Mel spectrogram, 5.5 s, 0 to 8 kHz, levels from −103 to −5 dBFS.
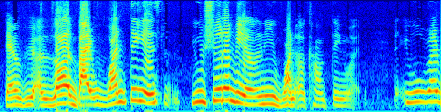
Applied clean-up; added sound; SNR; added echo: none; none; none; none.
